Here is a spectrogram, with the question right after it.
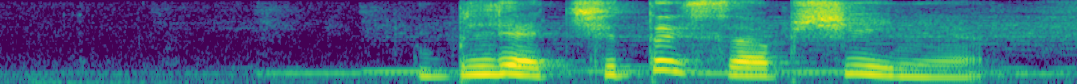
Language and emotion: Russian, angry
